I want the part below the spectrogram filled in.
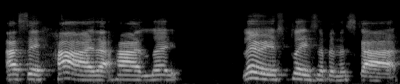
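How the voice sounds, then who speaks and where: A woman's voice: on the high side, steady tone, unhurried, sharp tone. A woman voicing a pompous male cartoon rooster with a Southern US accent, delivering a blustery eulogy and repeating words for emphasis. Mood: solemn, blustery.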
